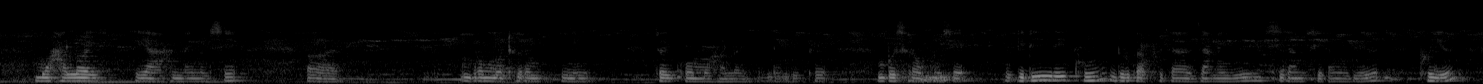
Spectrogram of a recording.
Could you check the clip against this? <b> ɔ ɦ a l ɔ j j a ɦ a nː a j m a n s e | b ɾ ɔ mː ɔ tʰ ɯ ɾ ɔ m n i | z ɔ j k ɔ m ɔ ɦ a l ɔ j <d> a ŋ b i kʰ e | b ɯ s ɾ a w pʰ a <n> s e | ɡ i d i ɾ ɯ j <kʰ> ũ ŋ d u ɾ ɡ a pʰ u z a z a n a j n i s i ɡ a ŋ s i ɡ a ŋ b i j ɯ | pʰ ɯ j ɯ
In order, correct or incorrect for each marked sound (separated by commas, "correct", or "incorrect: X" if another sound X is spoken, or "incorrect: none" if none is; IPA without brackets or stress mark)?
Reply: incorrect: m, correct, correct, correct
